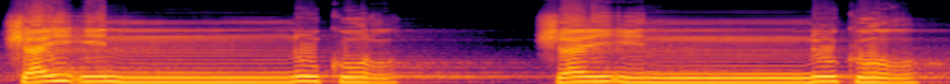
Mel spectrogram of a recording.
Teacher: Lalu kemudian ditekan lalu ditahan ya. Langsung melebur ke huruf na yang berharokat tasdid ini.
